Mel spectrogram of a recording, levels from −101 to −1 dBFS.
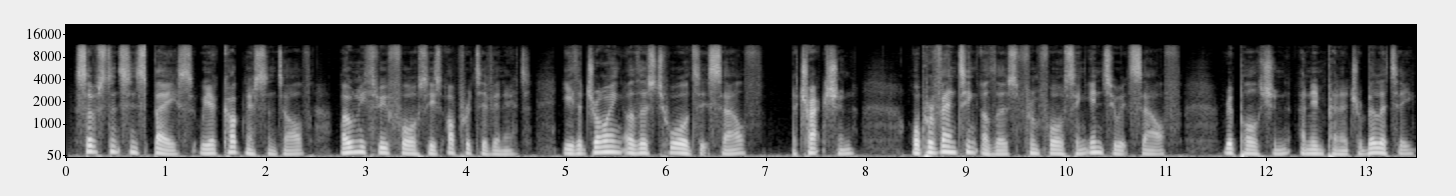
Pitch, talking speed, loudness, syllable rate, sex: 125 Hz, 130 wpm, -20 LUFS, 4.7 syllables/s, male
